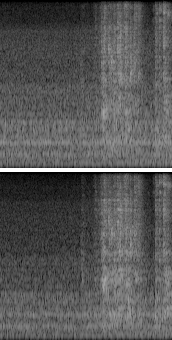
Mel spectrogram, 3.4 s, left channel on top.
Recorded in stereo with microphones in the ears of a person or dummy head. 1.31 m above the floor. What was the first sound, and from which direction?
A drawer, 20° left (ahead or behind).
